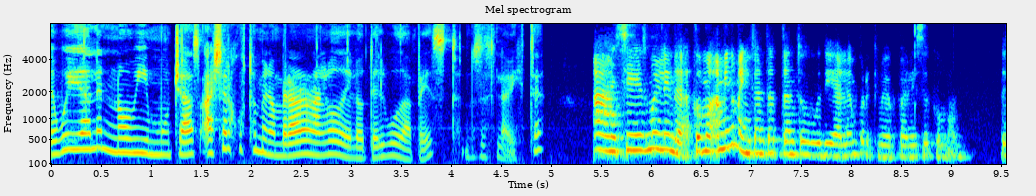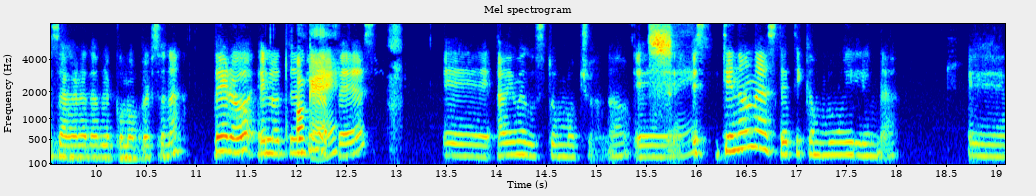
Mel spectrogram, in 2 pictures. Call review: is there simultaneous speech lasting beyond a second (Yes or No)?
No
